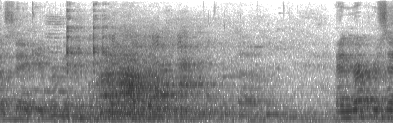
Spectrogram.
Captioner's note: laughing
